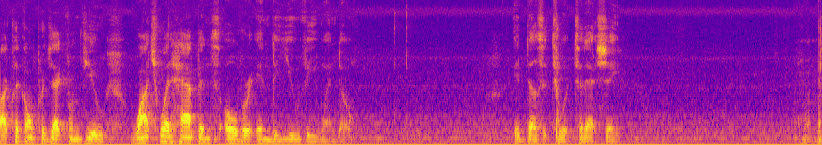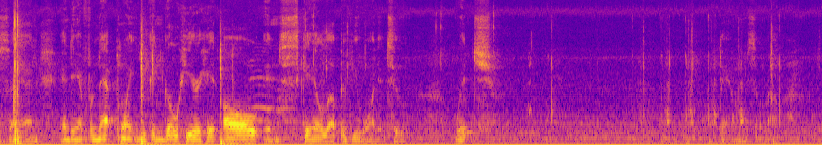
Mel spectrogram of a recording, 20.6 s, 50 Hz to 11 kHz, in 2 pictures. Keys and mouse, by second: 12.0 a, 12.9 s, 15.6-16.4 drag, 17.1-17.7 middle drag, 20.0 shift+middle drag.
